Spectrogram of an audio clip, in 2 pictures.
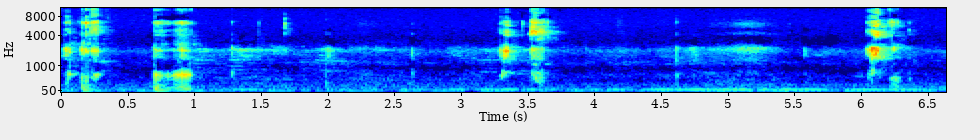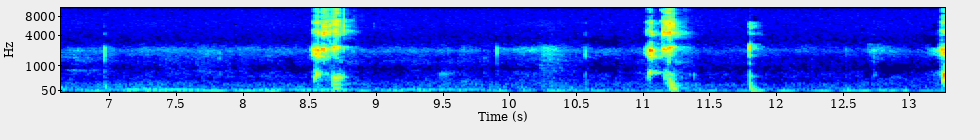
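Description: Six sharp, brief hiccup sounds spaced a few seconds apart over quiet room hum; ordinary hiccups.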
